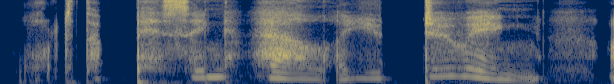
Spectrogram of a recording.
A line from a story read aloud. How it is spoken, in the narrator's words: I hissed at myself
